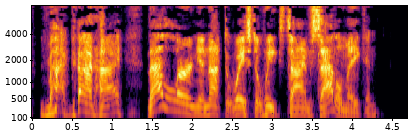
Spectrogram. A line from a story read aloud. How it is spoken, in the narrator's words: one of them hollered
